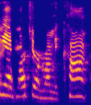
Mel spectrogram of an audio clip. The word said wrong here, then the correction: tonk: I don't know nothing about that. – Okay, tonk. – Tonk. Yeah. See, look at that. I'm gonna say it right.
